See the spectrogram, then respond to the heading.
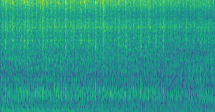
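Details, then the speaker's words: Engine at idle with a dull, uneven knock under the exhaust rumble; owner hopes it is not rod knock and suspects an exhaust leak, loose plastic part, bad bearing or bad pulley; source unclear. "I'm really hoping this isn't a rod knock noise. Like, I'm hoping it's just exhaust or something, some plastic part that's loose."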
